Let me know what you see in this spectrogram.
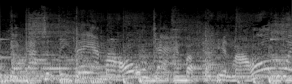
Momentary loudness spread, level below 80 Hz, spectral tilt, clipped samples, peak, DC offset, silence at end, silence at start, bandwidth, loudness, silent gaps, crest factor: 2 LU; -30 dBFS; -7.5 dB/octave; under 0.1%; 0 dBFS; under 0.1%; 0 s; 0 s; 13 kHz; -14 LUFS; none; 12 dB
